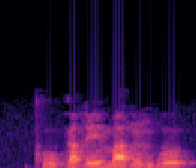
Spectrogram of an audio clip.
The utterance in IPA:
kʰ uː˨ ɡ a˨ ɗ eː˨ m a˦ ɗ ũ˦˨ ɡ͡b ʊ˦

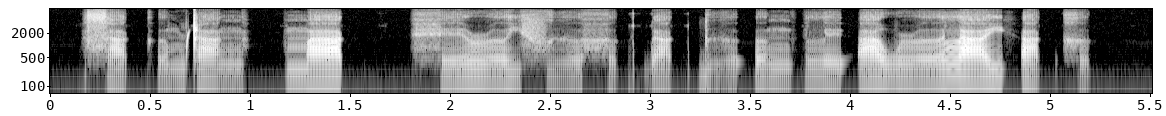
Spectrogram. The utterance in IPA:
s a˨˩ k̚ ʔ ə˧˥ m ʈ a˧ ŋ | m a˦˥ k̚ | h e˧˥ ɹ ə˧ j f ɨ˨˩ ə̯ h ə˨˩ k̚ ɗ a˨˩ k̚ ɓ ɨ˨˩˦ ə̯ ʔ ə˧ ŋ | l e˨˩ ʔ a˧ w ɹ əː˧˥ l aː˧˥ j ʔ a˨˩ k̚ x ə˨˩ k̚

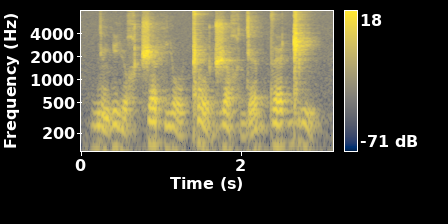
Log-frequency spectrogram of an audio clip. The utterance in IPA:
ɟ ə̃˧˩˧ ʎ j y˨˩ χ t͡ʃ ɛ˦ f j o˧˩˧ ǁ o˥˩ d͡ʒ œ˥˩ χ ɟ ɛ˨˥ b t ɛ˦ ɡ͡ǁ i˥˩

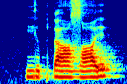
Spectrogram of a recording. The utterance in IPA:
j ɪ p ɗ a zˤ e

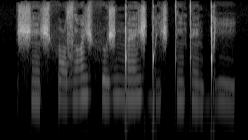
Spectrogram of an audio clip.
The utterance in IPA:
ʃ ẽ ʃ θ ɔ zˤ ẽ ʒ θ ʊ ʒ ŋ͡ǃ ɛ̃ ʒ ɡ͡ǃ ĩ ʃ t ĩ t ẽ ɡ͡ǃ i

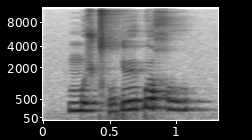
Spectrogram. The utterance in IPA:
m o˨ ʒ t͡sʼ o̤˨ ɗ øː˦ ɓ o˦ χ ṳ˦

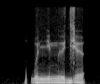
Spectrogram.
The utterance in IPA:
ɓ ʊ nʲ ɨ m ɨ dʲ ə

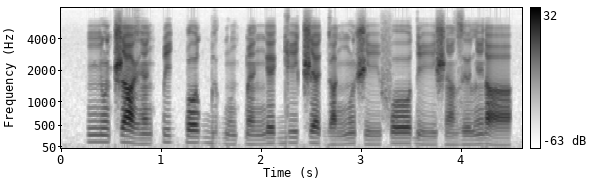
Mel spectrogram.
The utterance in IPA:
ɲ ũ˦ t͡ʃ a˦˨ ɣ ɛ̃˨ k͡p i˦ k͡p o˦ l ɡ͡b ɨ˧ ɡʷ ĩ˨ k͡p ɛ̃˨ ŋ eː˦ ɡ iː˦ t͡ʃ ɛ˦˨ ɡ a˨ ŋ ũ˧ ʃ iː˨ f oː˦ ɗ iː˨ ʃ ã˨ z ɨ˧ l ĩ˦ ɾ aː˨

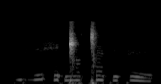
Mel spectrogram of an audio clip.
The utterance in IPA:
bʱ y h e ʔ ŋ͡ǁ ɔ ǀ œ k y k ø

